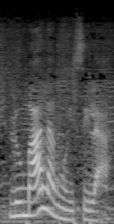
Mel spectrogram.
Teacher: L sound is focused more in the middle of the roof of your mouth.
